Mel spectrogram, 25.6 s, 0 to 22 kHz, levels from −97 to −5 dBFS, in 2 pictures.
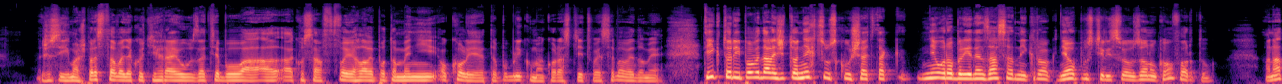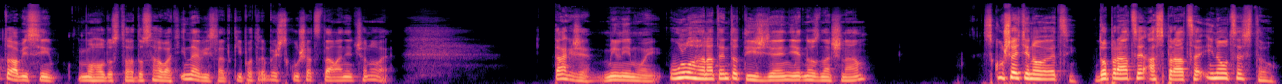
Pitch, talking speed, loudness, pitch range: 140 Hz, 175 wpm, -21 LUFS, 125-180 Hz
